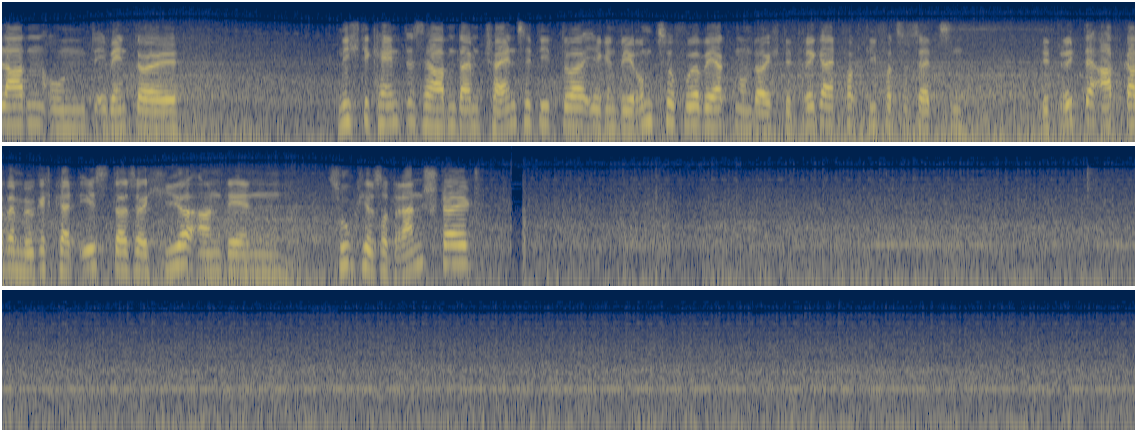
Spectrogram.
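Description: A tractor engine idles with a steady low hum.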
